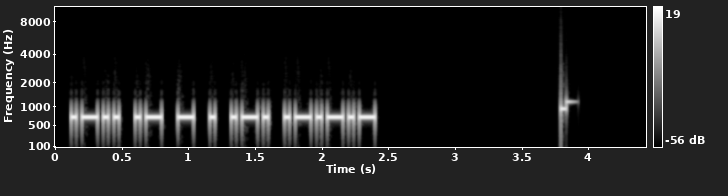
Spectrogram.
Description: Morse code, heard as a keyed tone, about 30 wpm, 700 Hz. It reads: LATER.
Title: Sentences from Top 1000 Words - Review Part 6 - 30wpm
